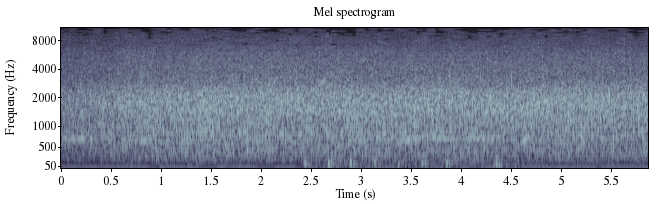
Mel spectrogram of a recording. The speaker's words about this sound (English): Applause for the superb …, ladies and gentlemen.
